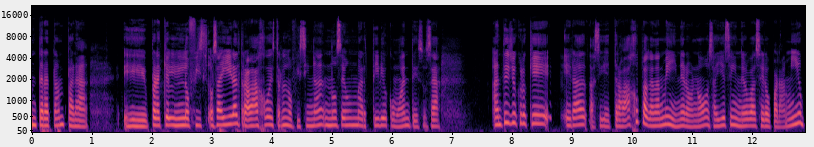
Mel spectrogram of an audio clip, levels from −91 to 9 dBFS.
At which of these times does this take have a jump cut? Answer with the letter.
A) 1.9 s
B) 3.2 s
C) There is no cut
A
